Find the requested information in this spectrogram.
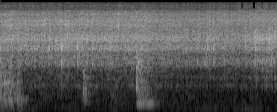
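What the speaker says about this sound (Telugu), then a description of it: "ఇవి కూడా ఆయిల్ వేసుకొని వేయించుకోవాలి" Chopped red onions fry in oil with a constant close hiss and sizzle, joined by a few faint clinks from stirring.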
